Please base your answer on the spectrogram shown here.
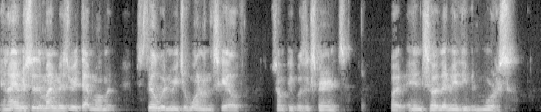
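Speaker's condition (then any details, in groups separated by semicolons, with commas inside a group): Young onset Parkinson's; age 59, about 30 years since diagnosis, long list of daily pills, walking fairly steadily after months of physical therapy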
